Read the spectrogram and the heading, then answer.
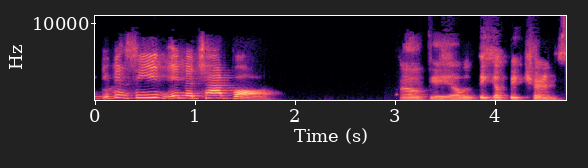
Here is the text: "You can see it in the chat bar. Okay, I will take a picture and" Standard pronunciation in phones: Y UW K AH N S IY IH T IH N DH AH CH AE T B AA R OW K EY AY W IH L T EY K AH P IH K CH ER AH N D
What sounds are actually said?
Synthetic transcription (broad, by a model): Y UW K AH N S IY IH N IH N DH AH CH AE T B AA L OW K EY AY W IH L T EY K AH P IH K CH ER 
